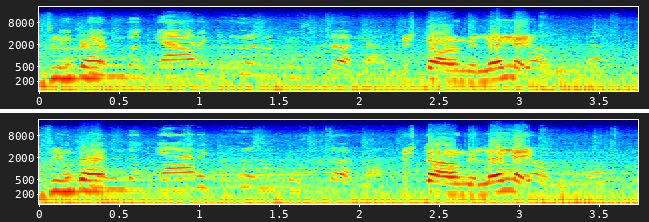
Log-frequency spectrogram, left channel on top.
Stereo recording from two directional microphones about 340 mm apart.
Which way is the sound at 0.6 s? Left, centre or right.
Left.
